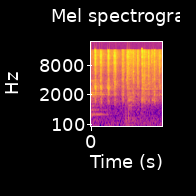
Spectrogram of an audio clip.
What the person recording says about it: these dryers you can hear them if I shake it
